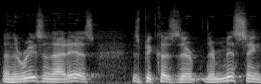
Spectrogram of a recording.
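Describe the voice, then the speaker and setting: The speaker is a man. His pitch is medium. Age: 60s. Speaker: scientist. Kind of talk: lecture. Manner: halting, with frequent repetitions.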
